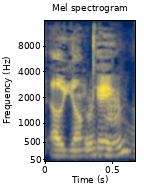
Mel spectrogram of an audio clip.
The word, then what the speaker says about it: El Yunque: So, and I remember just being, I did the El Yunque, I think, is that how you pronounce it? El Yunque Rainforest? – Exactly.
